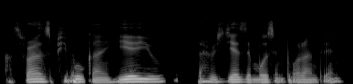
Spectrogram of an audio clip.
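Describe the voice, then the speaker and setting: A man's voice: fairly low pitch, level tone, a little fast, warm tone, no room sound, dull audio. A man from Ghana with a Ghanaian accent, hosting a podcast and giving earnest motivational advice to camera, asking rhetorical questions and repeating points for emphasis. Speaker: podcast host.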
